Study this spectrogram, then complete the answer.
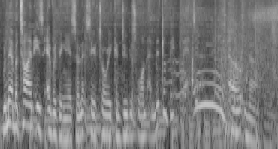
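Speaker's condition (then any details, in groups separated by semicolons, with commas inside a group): No condition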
